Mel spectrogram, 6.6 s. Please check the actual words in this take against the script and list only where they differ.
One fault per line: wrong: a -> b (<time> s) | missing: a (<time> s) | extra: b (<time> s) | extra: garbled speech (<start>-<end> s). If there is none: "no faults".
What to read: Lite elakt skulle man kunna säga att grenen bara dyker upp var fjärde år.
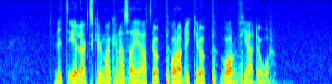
wrong: grenen -> upp (3.1 s)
